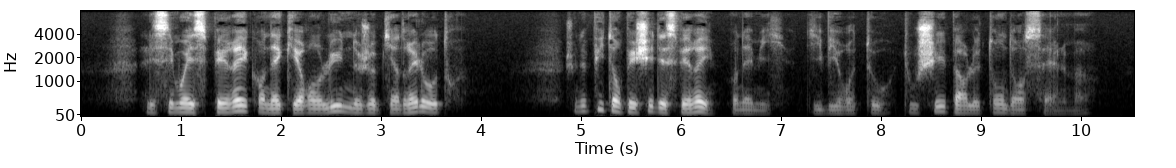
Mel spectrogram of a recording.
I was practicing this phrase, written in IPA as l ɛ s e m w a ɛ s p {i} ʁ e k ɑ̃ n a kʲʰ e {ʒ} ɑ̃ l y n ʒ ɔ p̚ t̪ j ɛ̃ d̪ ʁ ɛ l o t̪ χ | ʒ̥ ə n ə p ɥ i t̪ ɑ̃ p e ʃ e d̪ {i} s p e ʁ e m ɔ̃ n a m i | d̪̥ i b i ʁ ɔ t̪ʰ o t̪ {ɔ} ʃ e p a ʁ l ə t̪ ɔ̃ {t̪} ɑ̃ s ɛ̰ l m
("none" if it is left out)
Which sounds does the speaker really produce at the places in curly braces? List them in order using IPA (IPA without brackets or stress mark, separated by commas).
e, ʁ, ɛ, u, d̪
